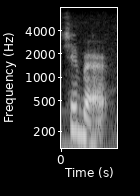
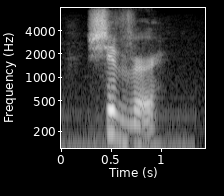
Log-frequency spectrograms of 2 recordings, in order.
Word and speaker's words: shiver: shiver shiver try that shiber okay give me a good V instead of shiber it's sh shiver shiv uhuh One Last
